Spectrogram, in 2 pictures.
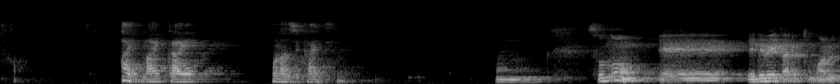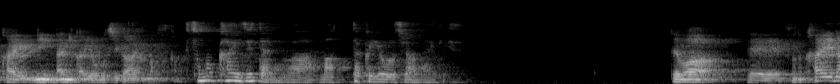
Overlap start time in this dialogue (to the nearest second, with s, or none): none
